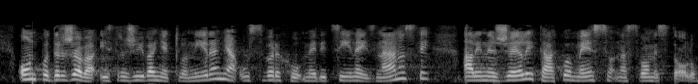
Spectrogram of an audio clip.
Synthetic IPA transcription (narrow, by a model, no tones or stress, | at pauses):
o̞ːnpo̞d̪r̩ʒaʋaʔist̪ɾaʒiːʋaɲe̞klˠo̞niːɾaɲaʔusʋr̩xume̞d̪it̪siːneiznaːno̞st̪i | aline̞ʒe̞lit̪akʋo̞me̞so̞nasʋo̞mest̪o̞̰ːlṵ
